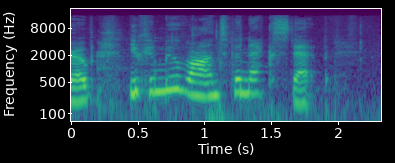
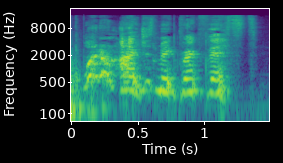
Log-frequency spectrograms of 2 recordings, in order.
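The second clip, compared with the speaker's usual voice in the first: exasperated; 2 semitones higher, 11 dB louder than usual. Acted. Exasperated take of the line.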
